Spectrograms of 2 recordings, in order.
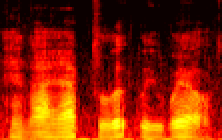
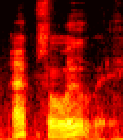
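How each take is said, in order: First: Said in the usual way. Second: Emphatic absolutely. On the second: Shown as a demonstration. Streamer to viewers, a cheeky emphatic Absolutely. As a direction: land Absolutely with a playful rising flourish. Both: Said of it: "I really had to say it that way".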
